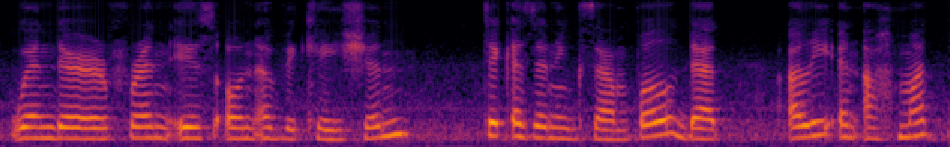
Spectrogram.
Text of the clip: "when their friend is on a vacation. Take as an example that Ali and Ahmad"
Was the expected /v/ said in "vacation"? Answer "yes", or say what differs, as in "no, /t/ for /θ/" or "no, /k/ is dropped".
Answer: yes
